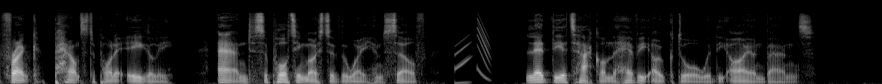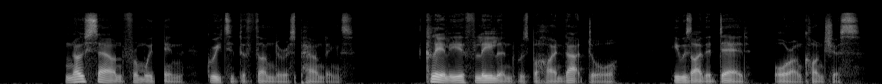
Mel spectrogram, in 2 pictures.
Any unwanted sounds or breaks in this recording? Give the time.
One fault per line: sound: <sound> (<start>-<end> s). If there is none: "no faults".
sound: chirp (4.5-4.9 s)
sound: dropout (10.4-10.5 s)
